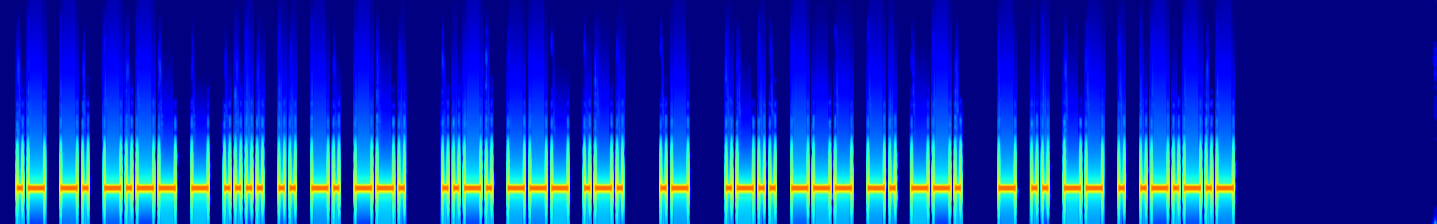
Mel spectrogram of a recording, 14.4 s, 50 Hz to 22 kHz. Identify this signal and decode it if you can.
Morse code, heard as a keyed tone, about 22 wpm, 700 Hz. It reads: ANYTHING FOR A LONG TIME.
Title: Sentences from Top 1000 Words 22wpm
